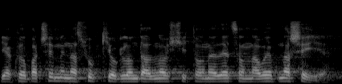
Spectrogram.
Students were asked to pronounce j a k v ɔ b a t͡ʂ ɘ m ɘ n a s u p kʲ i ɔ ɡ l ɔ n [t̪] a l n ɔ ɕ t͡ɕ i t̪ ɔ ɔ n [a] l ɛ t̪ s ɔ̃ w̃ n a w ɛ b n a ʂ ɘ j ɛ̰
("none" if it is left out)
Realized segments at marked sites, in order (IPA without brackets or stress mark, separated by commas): d̪, ɛ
